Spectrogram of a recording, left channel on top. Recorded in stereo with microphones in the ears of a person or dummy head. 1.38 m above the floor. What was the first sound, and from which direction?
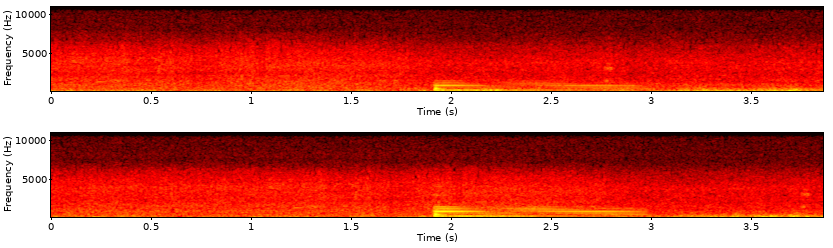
A piano, 65° right (ahead or behind).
